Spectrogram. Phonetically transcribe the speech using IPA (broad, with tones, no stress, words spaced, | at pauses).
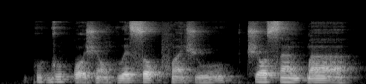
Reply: kʷə˧ɡu˦ ɓɔ˨ʃɔ̃˨kʷɛ˧ sɔ˦˨pfã˧ʃu˨˦ | t͡ʃɔ˦sã˦ ɡ͡bã˦˨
